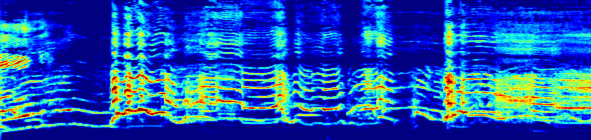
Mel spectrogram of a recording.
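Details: Husky howling: long, tonal, wavering cries that rise and fall in pitch, with several drawn-out notes overlapping across the stretch and a brief sharp yelp near the middle.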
